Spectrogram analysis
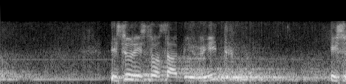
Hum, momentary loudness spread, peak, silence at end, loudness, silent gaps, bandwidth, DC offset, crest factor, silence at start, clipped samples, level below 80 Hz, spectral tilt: none; 17 LU; 0 dBFS; 0 s; -12 LUFS; none; 8 kHz; under 0.1%; 12 dB; 0 s; under 0.1%; -42 dBFS; -4.5 dB/octave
